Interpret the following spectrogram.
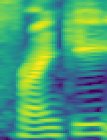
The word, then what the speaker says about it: Franke: and and just um she calls herself Frankie even though it's spelled Frank f-r-a-n-k-e so I just call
